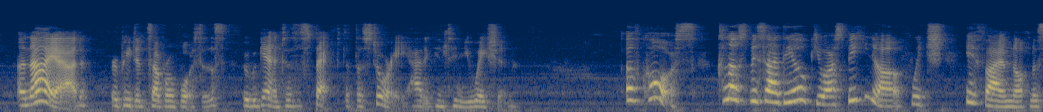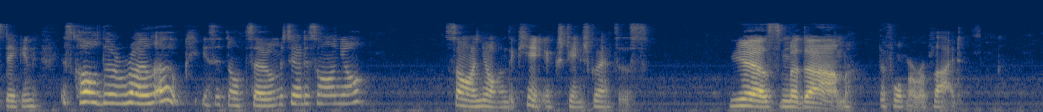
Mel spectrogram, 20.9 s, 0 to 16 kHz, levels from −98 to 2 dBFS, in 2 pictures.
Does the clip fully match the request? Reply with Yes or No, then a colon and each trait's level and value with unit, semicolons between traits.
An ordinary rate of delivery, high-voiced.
Yes: average, 160 wpm; high, 215 Hz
